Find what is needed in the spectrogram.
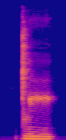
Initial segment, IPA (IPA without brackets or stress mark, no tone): k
